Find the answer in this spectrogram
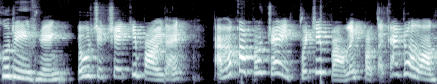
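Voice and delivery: put-on pet parrot voice. Doing animal voices in a story, the speaker talks as a parrot in a parrot voice. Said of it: "That's my parrot voice".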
